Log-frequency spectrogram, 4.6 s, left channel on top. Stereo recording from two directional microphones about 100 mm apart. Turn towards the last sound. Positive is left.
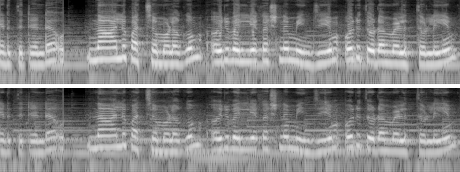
turn(degrees=45)  # may be behind; listen again after turning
